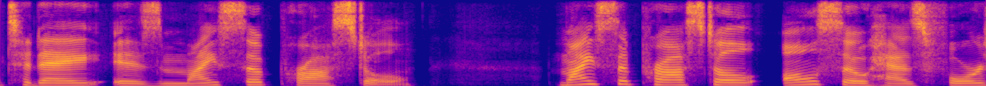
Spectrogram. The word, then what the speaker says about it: misoprostol: supper either one's fine Pros like prostate and toll like Toledo put it all together and you get misoprostol which syllables get the emphasis two syllables get the emphasis in this drug name as well my and Pros get the emphasis Pros gets the most emphasis see if you can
